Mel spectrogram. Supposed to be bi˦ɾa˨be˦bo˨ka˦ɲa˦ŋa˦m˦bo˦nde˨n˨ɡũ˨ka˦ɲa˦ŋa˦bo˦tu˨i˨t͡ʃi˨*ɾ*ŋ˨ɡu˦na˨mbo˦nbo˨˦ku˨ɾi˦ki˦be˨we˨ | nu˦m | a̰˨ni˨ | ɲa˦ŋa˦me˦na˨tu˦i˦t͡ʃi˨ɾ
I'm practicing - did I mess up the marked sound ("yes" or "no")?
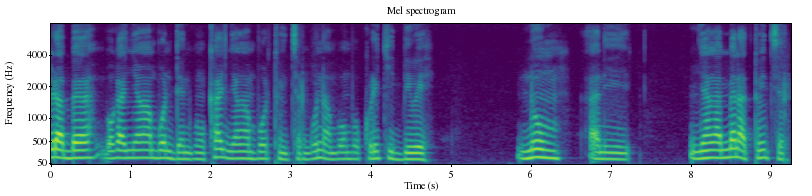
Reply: no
